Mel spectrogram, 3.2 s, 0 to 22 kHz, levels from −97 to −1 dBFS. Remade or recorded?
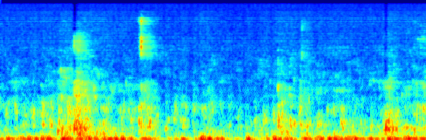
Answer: remade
